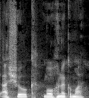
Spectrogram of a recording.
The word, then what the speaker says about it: Ashok Mohan Kumar: So my name is Ashok Mohan Kumar. That's how it is pronounced. And there are syllables in there that my American friends can't pronounce.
